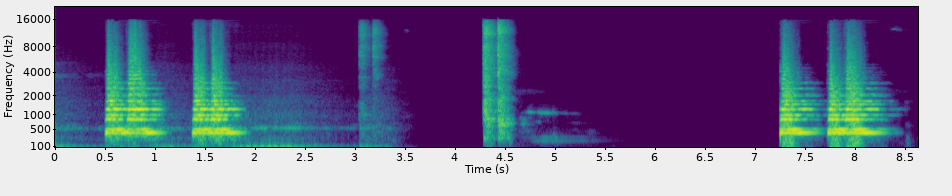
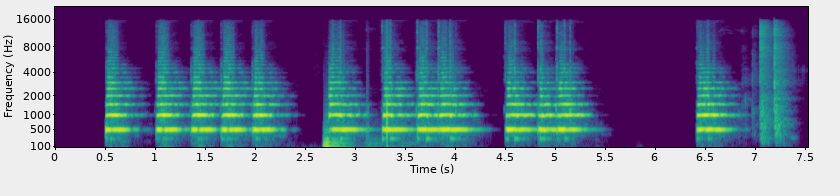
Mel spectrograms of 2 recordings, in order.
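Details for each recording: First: Honda ADV 150/160 paired snail horns after repair: several short, loud blasts with both tones sounding together, each starting and stopping cleanly; both horns work normally. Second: Honda ADV 150/160 paired snail horns, low and high tone: repeated short honks on one single clear tone without the fuller chord, as only one horn sounds; a broken wire or faulty horn is suspected.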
